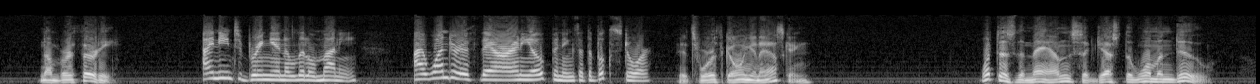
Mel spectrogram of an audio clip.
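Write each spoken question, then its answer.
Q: What does the man suggest the woman do?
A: Ask at the bookstore about jobs.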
